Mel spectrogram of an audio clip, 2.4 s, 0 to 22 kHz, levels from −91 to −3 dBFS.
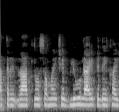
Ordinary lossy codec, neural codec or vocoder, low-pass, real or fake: none; none; 7.2 kHz; real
